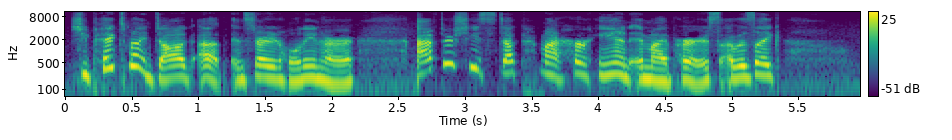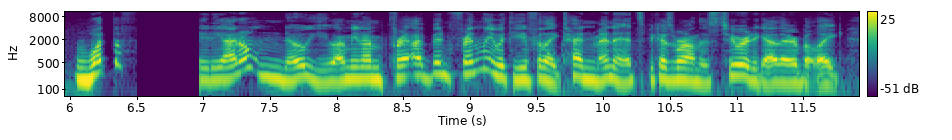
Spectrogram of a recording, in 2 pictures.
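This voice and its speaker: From inside her parked car at night, a woman in her thirties tells a rambling, filler-heavy story to a camera close in front for her vlog. She sounds animated and a little fast in a mid-range voice, with no echo.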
